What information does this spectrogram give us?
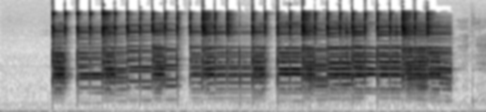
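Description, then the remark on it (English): A phone's factory-default ringtone plays loudly, a bright, busy electronic melody of rapid repeating notes in a few bursts, stopping after about four seconds with no one talking. “There default, left soft key, select, right soft key. You play. all have heard this. In fact, your phone will come this way from the factory.”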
